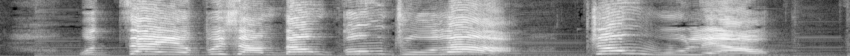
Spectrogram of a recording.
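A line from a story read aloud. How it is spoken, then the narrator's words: Loud shout. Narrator (Chinese): 伊莎大声喊道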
